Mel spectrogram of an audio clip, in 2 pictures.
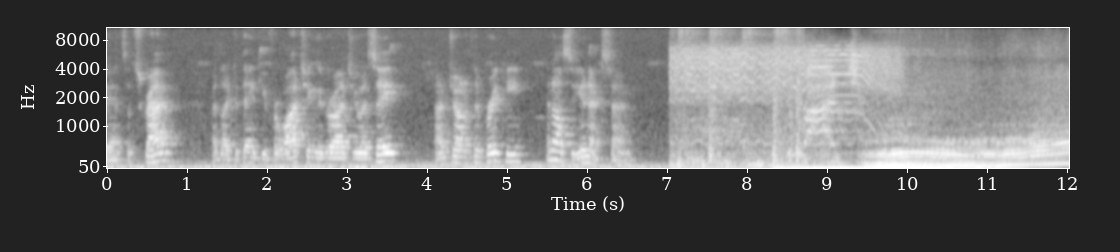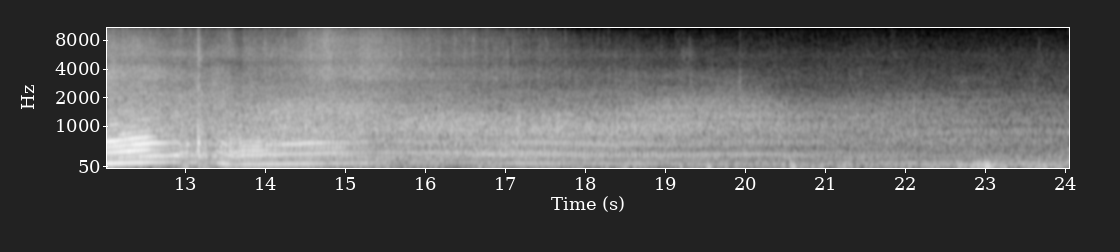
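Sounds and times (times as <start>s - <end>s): car engine accelerating: 7.0s - 21.3s.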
